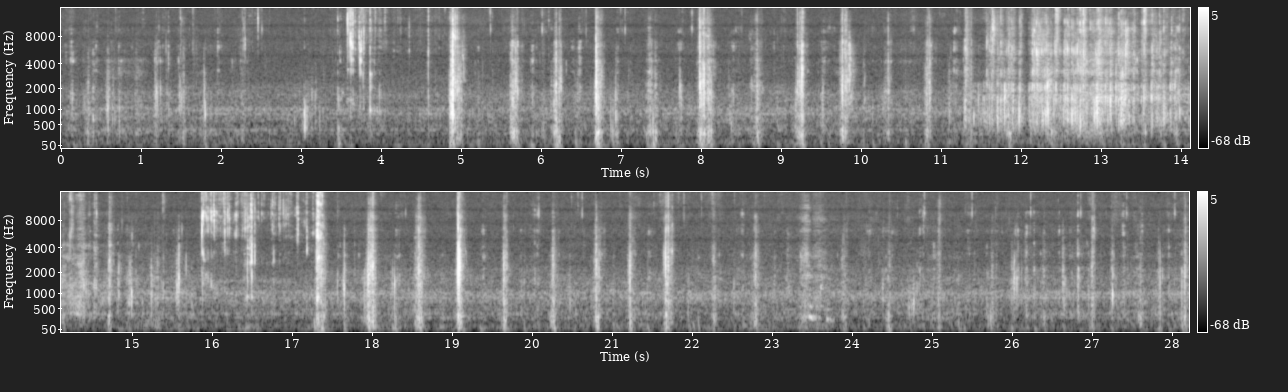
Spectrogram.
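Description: Someone chewing nuts, with sharp, irregular crunches coming several times a second. There is a denser, noisier stretch of chewing about halfway through.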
